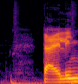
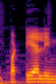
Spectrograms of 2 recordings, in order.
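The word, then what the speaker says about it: Ptyalin: मैं छोटा था उसको पटियालिन कहता था, पटियालिन। और जब मैं 11th में गया तो मुझे पता लगा इसको टाइलिन कहते हैं, पी साइलेंट होता है।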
